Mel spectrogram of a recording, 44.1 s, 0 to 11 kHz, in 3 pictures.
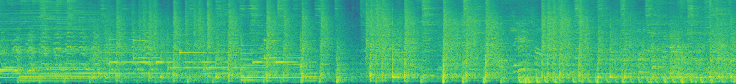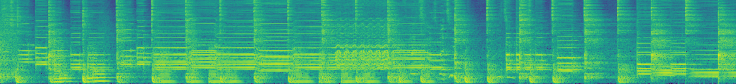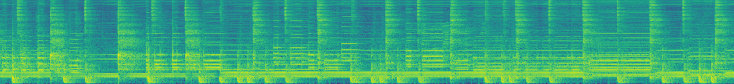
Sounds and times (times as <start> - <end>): Percussion: 0.0 - 44.1.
